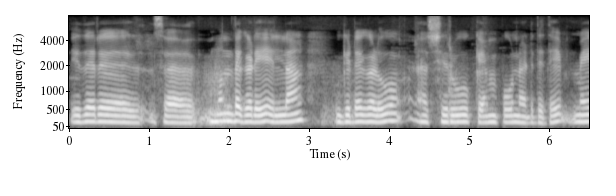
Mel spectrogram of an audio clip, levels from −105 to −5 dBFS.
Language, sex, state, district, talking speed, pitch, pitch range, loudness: Kannada, female, Karnataka, Koppal, 75 wpm, 180 Hz, 170-185 Hz, -15 LUFS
